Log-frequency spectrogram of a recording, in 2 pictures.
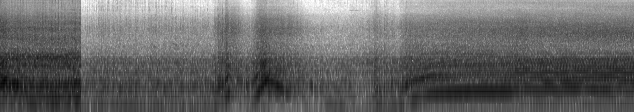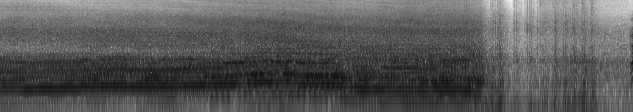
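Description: Mini rod racing tractors rev hard at a fair track in Milledgeville, Illinois, one loud engine climbing and holding a steady high whine for about twenty seconds, with brief gaps and bursts at the start and end.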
